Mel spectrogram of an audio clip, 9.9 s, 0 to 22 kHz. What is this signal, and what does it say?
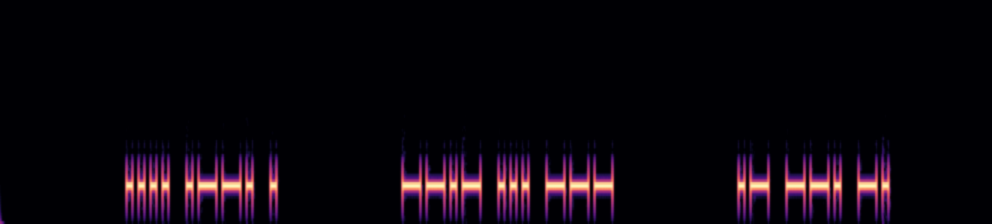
Morse code, heard as a keyed tone, about 21 wpm, 700 Hz. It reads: HPE QSO AGN
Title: Common QSO Phrases - 3x Word-Spacing - 20wpm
